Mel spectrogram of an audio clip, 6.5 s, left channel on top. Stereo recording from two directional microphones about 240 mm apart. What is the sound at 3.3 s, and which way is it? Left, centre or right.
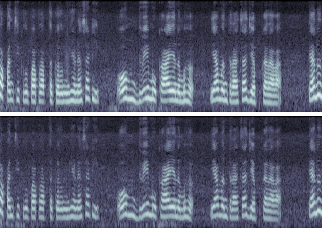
Speech, centre.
